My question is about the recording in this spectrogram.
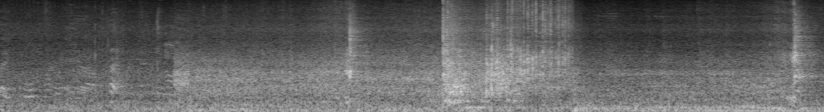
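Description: Skateboard wheels rolling on concrete, then a sharp pop of the tail about three and a half seconds in. About a second later comes a loud, noisy crash of about a second as the board and rider come down at the bottom of the stairs.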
